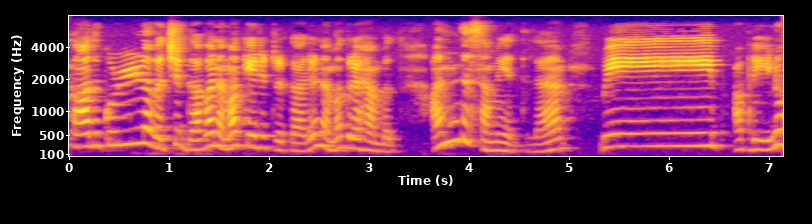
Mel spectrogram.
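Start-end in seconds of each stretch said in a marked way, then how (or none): 5.3-6.6 long, monotone electronic beep; imitated beep. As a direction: hold a drawn-out "beep" on one steady note. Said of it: "ஒரு சத்தம் கேக்குது".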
